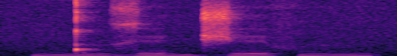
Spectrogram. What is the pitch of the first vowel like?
low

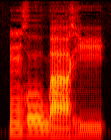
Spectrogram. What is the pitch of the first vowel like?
high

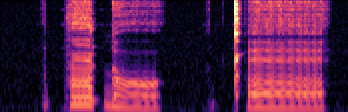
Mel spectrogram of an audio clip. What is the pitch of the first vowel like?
high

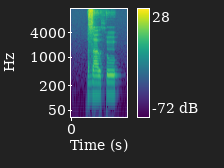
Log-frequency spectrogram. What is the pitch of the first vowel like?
low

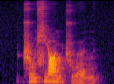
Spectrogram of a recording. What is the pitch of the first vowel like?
high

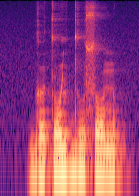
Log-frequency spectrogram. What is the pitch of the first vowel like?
low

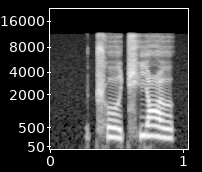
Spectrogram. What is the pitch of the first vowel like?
low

